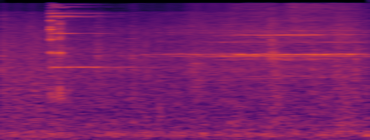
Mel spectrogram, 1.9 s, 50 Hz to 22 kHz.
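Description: In Transport Fever 2, a game train rolls into a station, a steady low rumble of wheels on track with a high metallic squeal ringing over it for the whole short stretch.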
